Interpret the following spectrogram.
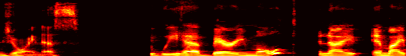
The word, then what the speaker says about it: Moult: We have Barry Moult, and I Am I pronouncing your last name right?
